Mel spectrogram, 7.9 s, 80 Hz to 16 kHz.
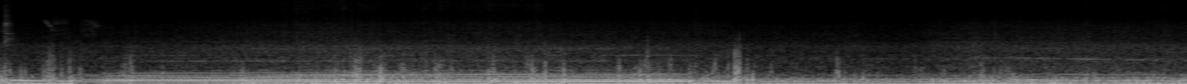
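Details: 1994 Honda Acty 4x4 truck, 660cc three-cylinder gasoline, 5-speed manual, 114k km, revving with a loud, raspy, blatty exhaust note from an exhaust leak just ahead of the muffler.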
